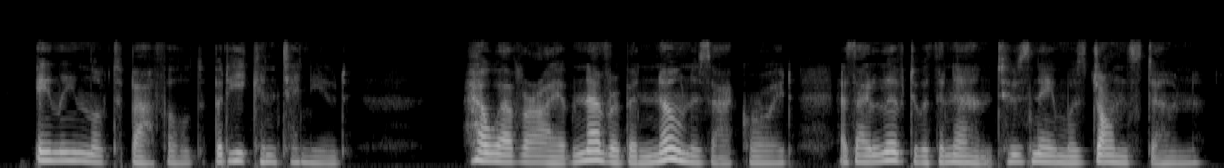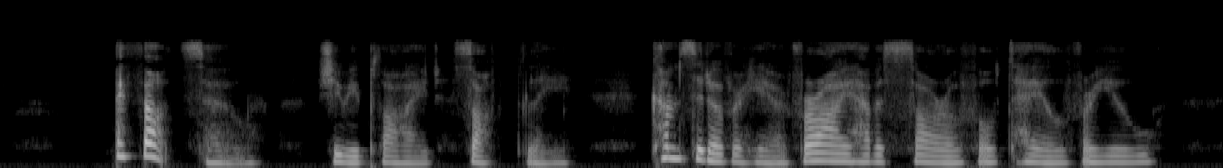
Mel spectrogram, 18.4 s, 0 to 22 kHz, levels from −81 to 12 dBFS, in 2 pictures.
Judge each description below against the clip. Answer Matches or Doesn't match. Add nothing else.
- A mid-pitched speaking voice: Matches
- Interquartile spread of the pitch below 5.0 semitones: Matches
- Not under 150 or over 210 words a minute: Doesn't match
